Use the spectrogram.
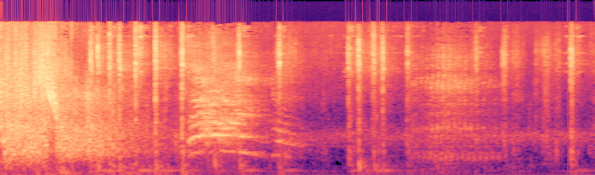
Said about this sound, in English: It was Hook shot him, sir, before anyone could stop him.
